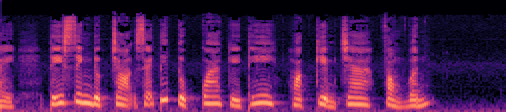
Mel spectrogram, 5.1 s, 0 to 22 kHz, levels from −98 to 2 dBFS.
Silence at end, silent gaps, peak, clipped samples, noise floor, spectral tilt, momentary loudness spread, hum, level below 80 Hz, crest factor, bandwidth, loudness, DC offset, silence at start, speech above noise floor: 0.75 s; none; -6 dBFS; under 0.1%; -60 dBFS; -5 dB/octave; 8 LU; none; -60 dBFS; 18 dB; 13.5 kHz; -22 LUFS; under 0.1%; 0 s; 38 dB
